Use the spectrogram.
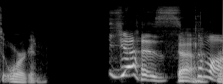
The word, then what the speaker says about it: Oregon: Colorado, you know, it's like Oregon, Oregon, right? Those people can right off. It's Oregon.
